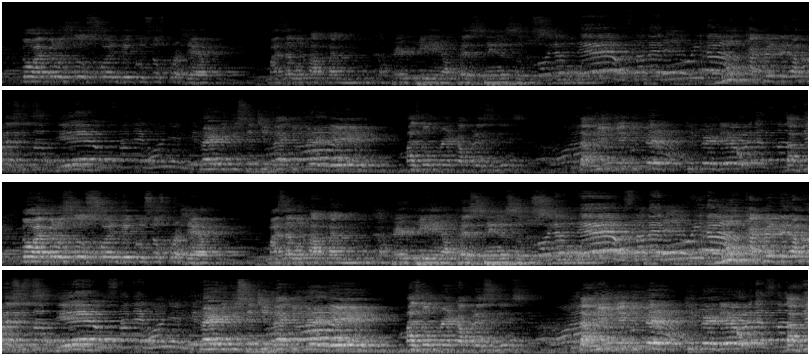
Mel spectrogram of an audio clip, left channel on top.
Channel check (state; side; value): quieter; left; 11.1 dB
